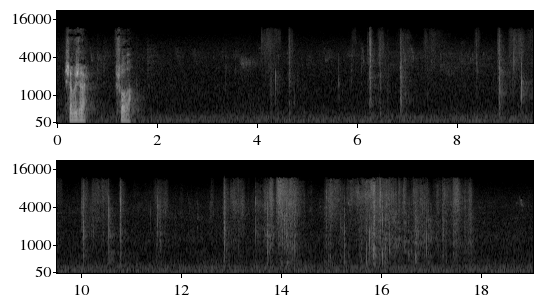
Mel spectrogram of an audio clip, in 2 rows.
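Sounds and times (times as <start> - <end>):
soft rustles: 5.8 - 17.9.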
